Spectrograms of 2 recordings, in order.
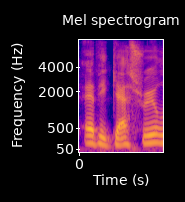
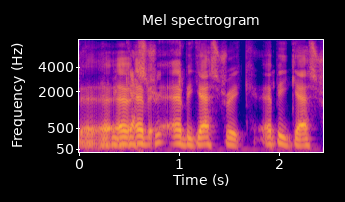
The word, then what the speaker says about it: epigastric: Epigastrial, is it? Epigastric.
